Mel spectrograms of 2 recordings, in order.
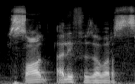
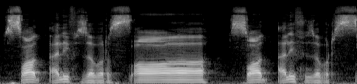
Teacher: সদ মোটা হবে জিব্বার গোড়া হালকা উপরের দিকে উঠবে এবং আইনের আওয়াজ পাবে কারণ সদ যদি মোটা না করেন তাহলে সদের জায়গায় সব সিন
